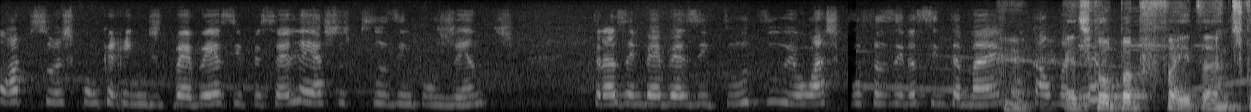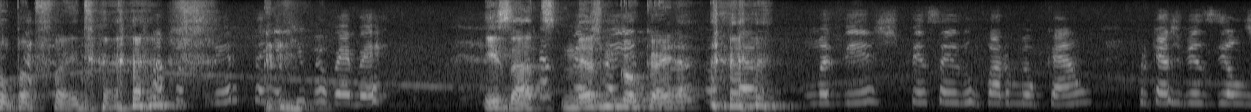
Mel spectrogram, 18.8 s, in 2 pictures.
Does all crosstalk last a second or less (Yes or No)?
No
